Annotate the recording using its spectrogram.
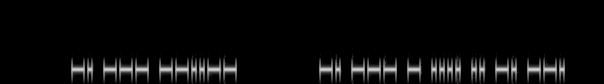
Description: Morse code, heard as a keyed tone, about 32 wpm, 700 Hz. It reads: NO, NOTHING
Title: 3x Word-Spacing - Sentences from Top 500 Words - 30wpm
